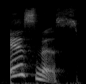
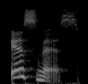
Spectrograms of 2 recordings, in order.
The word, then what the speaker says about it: isthmus: let's talk about topography isthmus isthmus it's even more complicated when you understand that the th is silent so i guess there's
